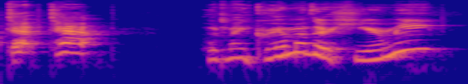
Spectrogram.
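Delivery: ordinary delivery, nothing marked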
